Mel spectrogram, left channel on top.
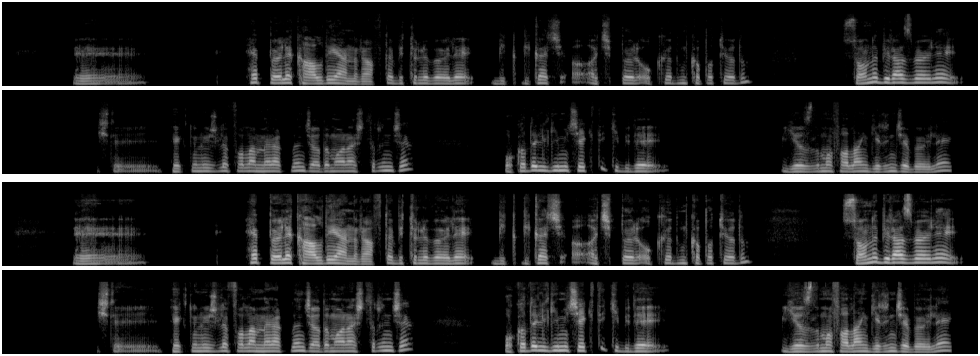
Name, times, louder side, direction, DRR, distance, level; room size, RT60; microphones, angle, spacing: voice 1, 0.7-1.4 2.4-7.5 8.4-9.6 10.7-13.9 14.8-16.4 17.6-19.3, right 4 dB, 80° right, 0.7 m, -28 dB
head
